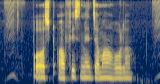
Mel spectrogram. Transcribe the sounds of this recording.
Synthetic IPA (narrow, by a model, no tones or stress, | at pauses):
po̰ːsʈɔːpʰɪsmẽd͡ʒəmaɦoːlaː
